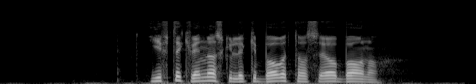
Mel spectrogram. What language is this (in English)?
Norwegian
